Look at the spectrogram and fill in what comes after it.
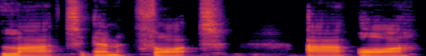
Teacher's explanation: When I pronounce them, they're both ah. But there are dialects east of the Mississippi that pronounce those as two different vowels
